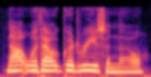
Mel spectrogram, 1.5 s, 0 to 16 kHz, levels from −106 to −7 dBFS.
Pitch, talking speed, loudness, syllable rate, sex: 200 Hz, 200 wpm, -14 LUFS, 5.2 syllables/s, female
